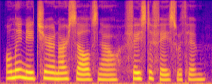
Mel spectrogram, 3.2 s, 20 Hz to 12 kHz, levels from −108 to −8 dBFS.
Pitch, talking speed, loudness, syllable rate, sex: 230 Hz, 190 wpm, -15 LUFS, 5.1 syllables/s, female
